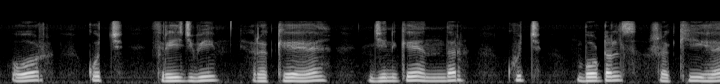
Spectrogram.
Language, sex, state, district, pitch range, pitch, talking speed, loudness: Hindi, male, Uttar Pradesh, Saharanpur, 160-185 Hz, 170 Hz, 100 wpm, -18 LUFS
